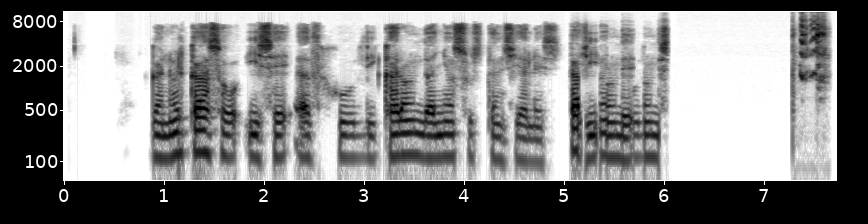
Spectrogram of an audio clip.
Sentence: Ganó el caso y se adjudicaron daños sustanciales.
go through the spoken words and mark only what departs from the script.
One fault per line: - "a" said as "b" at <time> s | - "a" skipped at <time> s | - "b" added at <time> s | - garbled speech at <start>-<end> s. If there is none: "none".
- garbled speech at 5.1-6.0 s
